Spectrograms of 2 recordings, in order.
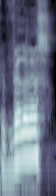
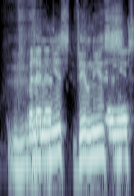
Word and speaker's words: Vilnius: pronounce this name but i think it's like villainous right vilnius yeah yeah the capital will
